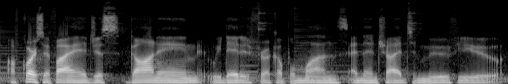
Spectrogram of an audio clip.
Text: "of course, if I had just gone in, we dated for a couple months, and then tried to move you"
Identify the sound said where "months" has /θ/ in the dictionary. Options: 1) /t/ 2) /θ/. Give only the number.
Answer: 2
